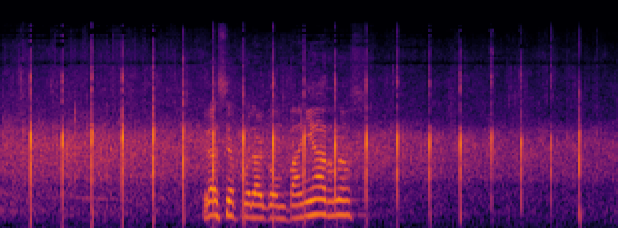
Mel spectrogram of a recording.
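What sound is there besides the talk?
audience applauding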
